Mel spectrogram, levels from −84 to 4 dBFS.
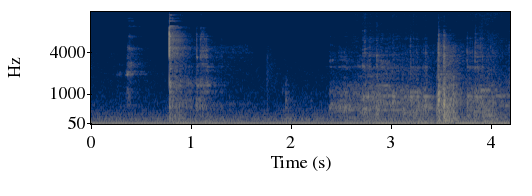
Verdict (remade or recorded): recorded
